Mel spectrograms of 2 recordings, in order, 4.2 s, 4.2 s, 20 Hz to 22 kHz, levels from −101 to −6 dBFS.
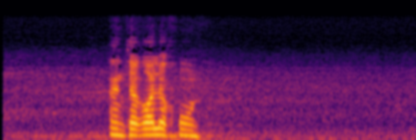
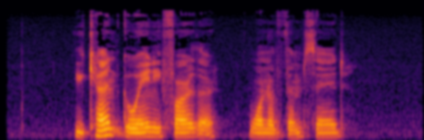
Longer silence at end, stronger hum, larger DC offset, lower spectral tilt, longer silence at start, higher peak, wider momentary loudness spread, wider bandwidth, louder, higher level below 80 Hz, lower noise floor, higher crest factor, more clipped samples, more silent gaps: first, 2.05 s vs 0.8 s; neither; neither; first, -7.5 dB/octave vs -5 dB/octave; first, 1.1 s vs 0.75 s; about the same, -6 dBFS vs -6 dBFS; about the same, 12 LU vs 12 LU; second, 7.6 kHz vs 16 kHz; first, -22 LUFS vs -27 LUFS; first, -56 dBFS vs -74 dBFS; second, -55 dBFS vs -68 dBFS; about the same, 22 dB vs 22 dB; neither; neither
